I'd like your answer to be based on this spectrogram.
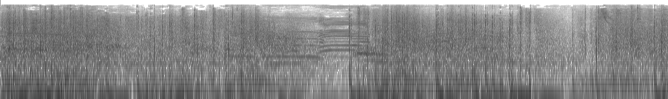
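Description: Musket volleys and artillery fire in the Ultimate General: Civil War strategy game, a dense, continuous crackle of rifle shots with booming cannon, loud throughout and briefly dipping midway, with a voice talking over part of it.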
